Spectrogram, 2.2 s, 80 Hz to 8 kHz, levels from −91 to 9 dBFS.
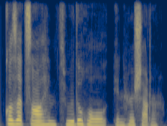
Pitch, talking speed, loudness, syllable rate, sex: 210 Hz, 240 wpm, -18 LUFS, 6.1 syllables/s, female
